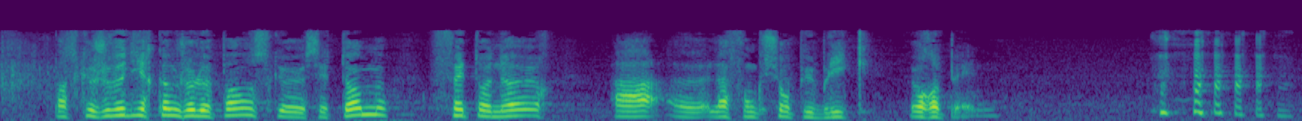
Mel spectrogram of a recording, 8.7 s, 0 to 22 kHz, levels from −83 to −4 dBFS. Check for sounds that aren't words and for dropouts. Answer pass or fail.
fail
